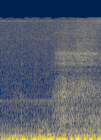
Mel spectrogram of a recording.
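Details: Normal deep breathing in a healthy adult man during teaching-film respiratory examination, stethoscope auscultation of the chest, comparing side to side and including the axilla.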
